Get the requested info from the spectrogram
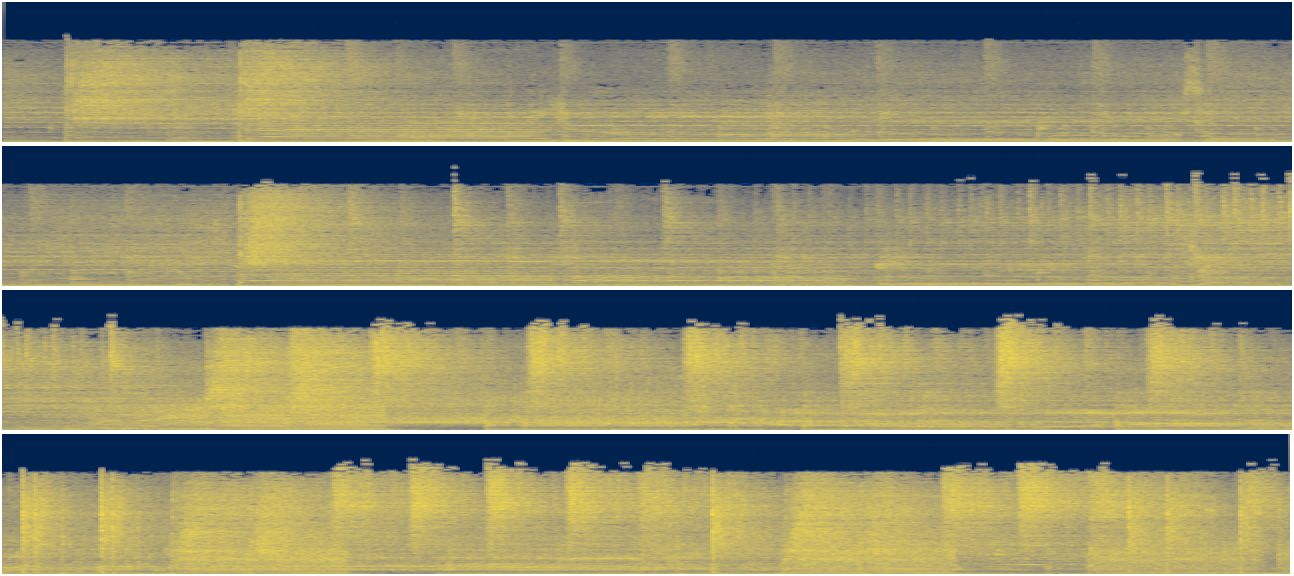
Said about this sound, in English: I just made a note that he does the scream, like the big growly scream when it when it turns heavy. So now you listen, because I'm omniscient, and does the da da, and then he starts just screaming. Yeah. And the growls.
